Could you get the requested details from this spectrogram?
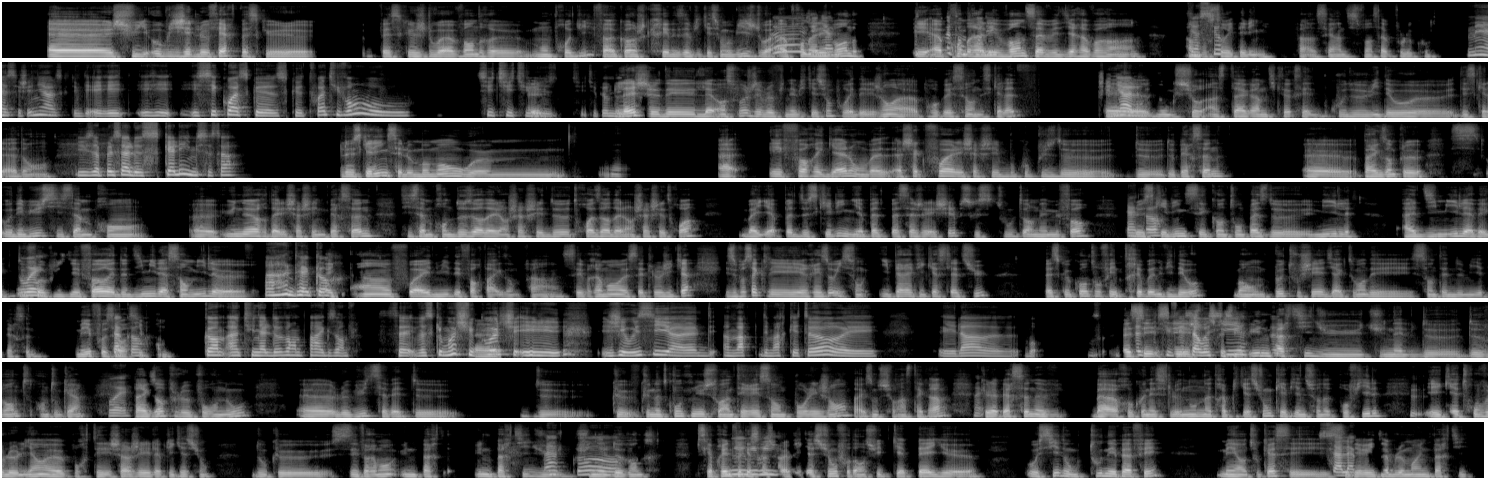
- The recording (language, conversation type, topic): French, podcast, Qu’est-ce qui, selon toi, fait un bon storytelling sur les réseaux sociaux ?
- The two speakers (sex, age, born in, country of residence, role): female, 55-59, France, France, host; male, 30-34, France, France, guest
- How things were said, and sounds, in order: anticipating: "Ah. Génial"; other background noise; in English: "storytelling"; in English: "scaling"; in English: "scaling"; in English: "scaling"; in English: "scaling"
